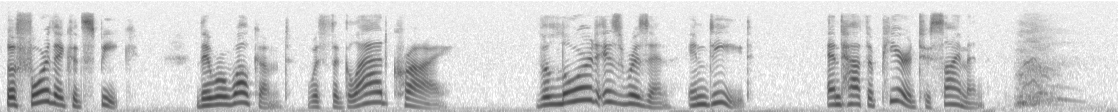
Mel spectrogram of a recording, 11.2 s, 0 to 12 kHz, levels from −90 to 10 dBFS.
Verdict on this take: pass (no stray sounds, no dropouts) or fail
fail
